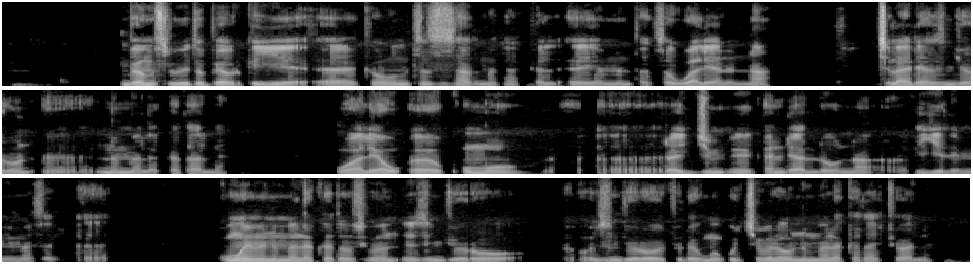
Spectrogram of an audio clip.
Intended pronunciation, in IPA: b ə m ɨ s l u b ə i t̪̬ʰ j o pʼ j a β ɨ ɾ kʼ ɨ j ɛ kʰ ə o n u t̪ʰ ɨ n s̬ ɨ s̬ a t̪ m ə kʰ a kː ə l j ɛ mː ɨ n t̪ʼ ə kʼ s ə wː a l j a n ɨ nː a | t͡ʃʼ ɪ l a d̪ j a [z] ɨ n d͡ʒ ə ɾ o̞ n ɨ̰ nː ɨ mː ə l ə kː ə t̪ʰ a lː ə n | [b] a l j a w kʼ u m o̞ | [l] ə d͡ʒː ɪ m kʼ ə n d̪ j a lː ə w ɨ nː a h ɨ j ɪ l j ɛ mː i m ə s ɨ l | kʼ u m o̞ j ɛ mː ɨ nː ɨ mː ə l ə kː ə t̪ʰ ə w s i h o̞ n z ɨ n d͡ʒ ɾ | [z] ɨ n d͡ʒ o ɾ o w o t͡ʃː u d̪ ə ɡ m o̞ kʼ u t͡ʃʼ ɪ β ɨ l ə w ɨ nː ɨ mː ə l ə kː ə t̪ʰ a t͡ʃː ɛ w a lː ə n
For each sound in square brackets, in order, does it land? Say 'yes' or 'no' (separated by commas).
yes, no, no, yes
